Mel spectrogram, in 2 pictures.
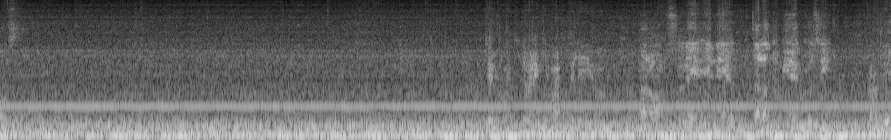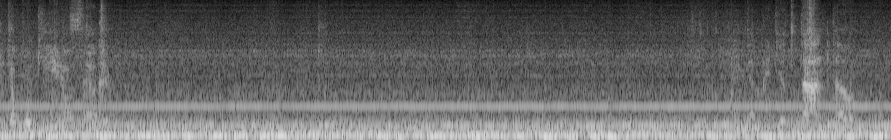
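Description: A deep, steady roar of aircraft engines and rushing air fills the cockpit.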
